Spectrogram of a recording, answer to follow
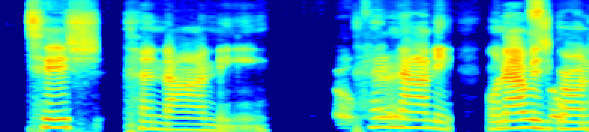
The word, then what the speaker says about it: Tish Kanani: ever be so different okay no it is pronounced Tish Kanani okay when I was growing up people used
